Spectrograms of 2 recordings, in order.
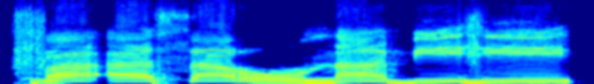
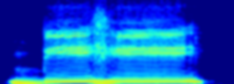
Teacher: huruf ba dan jim itu salah satu yang harus diperhatikan, memberikan sifat syiddah dan jaharnya pada huruf ba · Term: syiddah jaharnya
